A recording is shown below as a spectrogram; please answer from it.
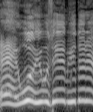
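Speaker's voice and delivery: very high, loud, affronted and defensive tone. Retelling how Xiao reacted to the headbutt: imitating Xiao, offended and defensive. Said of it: "Xiao got really offended, and he was like".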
